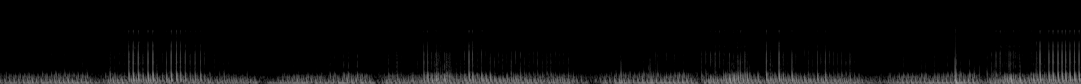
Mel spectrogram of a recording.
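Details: Engine-like purring from Claire, an American Shorthair who purrs when drowsy yet craving affection; the low throaty drone rises and falls in breath cycles roughly every three seconds.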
